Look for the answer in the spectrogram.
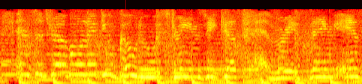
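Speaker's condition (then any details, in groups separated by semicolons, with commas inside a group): No condition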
